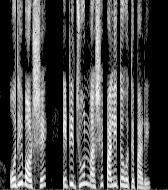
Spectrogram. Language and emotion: Bengali, neutral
